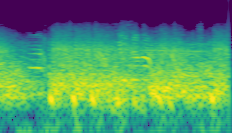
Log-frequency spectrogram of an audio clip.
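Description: Film action-scene soundtrack: a loud, dense din of gunfire and crashing with people shouting over it.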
